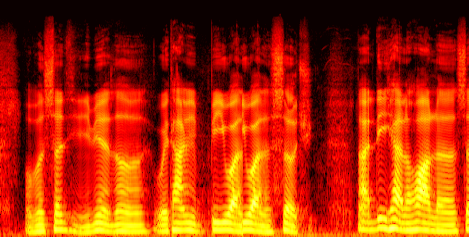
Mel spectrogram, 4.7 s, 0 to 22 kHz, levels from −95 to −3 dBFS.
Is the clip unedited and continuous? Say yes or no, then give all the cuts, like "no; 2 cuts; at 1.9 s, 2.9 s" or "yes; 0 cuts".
no; 1 cut; at 2.4 s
